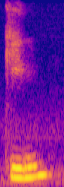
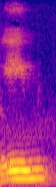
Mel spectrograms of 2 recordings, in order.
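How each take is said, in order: First: The word begins with a k sound. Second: The word begins with a g sound. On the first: This is how the other variety says woman. "ellos dirían Kin" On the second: This is the speaker's own variety's word for woman. "que para mí es mujer"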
